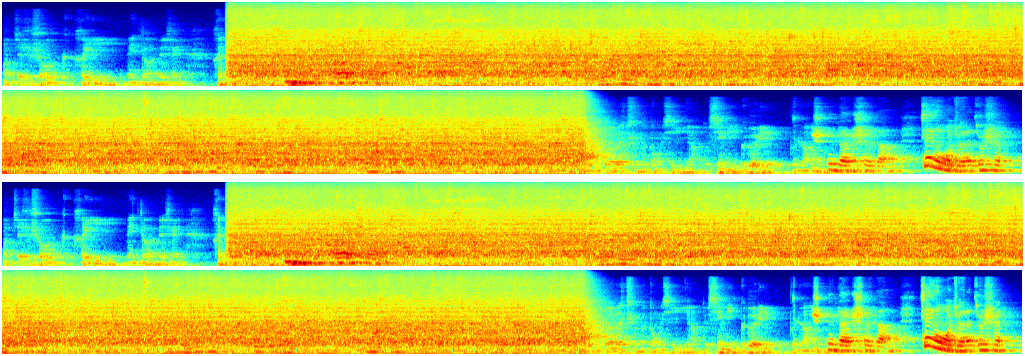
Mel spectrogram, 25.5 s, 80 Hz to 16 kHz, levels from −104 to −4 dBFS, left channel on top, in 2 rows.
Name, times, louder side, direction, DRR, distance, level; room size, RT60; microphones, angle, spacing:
voice 1, 0.0-4.3 4.9-5.0 5.3-6.7 7.3-11.4 11.7-15.6 15.9-16.5 17.3-23.6 24.6-24.8, right 1 dB, 80° right, 3 dB, 1.1 m, -31 dB
sound 1, 2.8-20.1, equal, 5° left, 0.8 m, -17 dB
voice 2, 3.5-4.9 12.4-12.5 22.9-23.9 24.3-25.2, right 2 dB, 35° right, 7 dB, 0.5 m, -20 dB
7.7 x 4.2 x 4.9 m, 1.1 s
head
